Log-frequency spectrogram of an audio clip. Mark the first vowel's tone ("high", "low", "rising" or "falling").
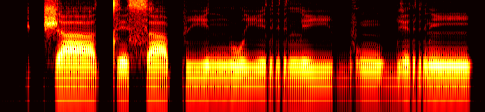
falling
